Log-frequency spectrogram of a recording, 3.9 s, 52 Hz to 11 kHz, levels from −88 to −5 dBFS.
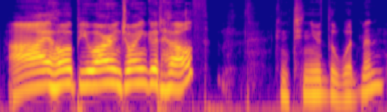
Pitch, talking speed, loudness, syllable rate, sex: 170 Hz, 155 wpm, -16 LUFS, 4.9 syllables/s, male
